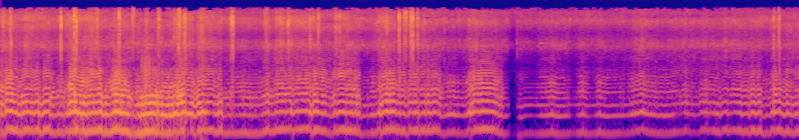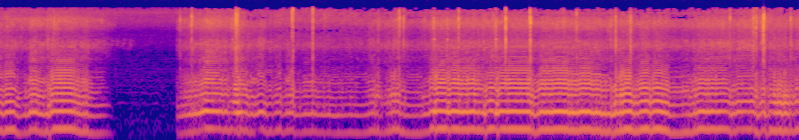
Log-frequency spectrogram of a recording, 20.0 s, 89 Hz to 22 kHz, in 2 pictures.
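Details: Low droning flight buzz of hornets at a feeding spot with ants, Dohr, Eifel, 28 July 2022, swelling and fading as insects come and go, with a short silent break midway.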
